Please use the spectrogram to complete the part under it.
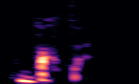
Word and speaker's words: Wasser: The letter W in German sounds like the English V. So Wasser, meaning water, is pronounced Wasser.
